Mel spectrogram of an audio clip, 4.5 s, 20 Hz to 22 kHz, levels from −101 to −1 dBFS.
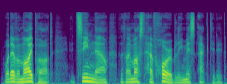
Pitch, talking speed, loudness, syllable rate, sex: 130 Hz, 170 wpm, -18 LUFS, 5.3 syllables/s, male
